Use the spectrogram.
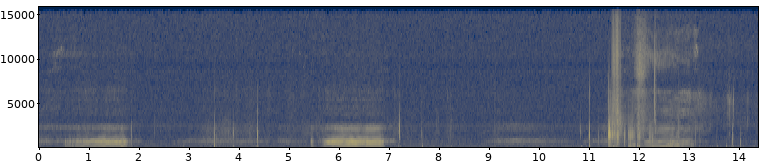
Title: Piper tye pug snoring and hugging mama. #pug #dog #pets #puppy #snore #cute #funny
